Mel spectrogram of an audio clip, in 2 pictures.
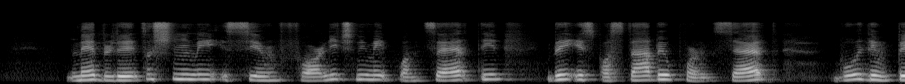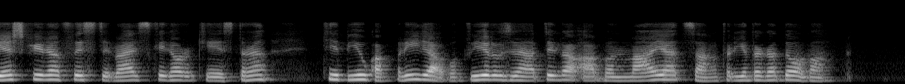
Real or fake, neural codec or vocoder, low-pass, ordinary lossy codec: fake; codec, 16 kHz, 0.5 kbps, FunCodec, trained on Chinese and English, 25 frames a second; 7.2 kHz; none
